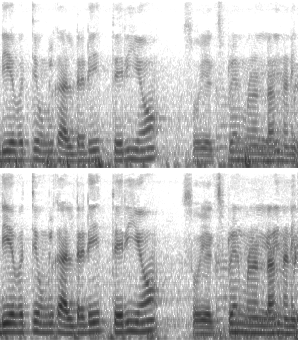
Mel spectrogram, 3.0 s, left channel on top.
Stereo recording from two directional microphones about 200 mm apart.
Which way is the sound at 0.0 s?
10° right (ahead or behind).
